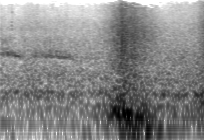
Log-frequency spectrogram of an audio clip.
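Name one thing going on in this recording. A vehicle whooshes past loudly.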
